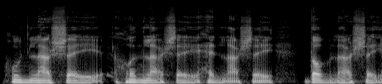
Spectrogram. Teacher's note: we can hear the sh sound because the R and the S are running together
